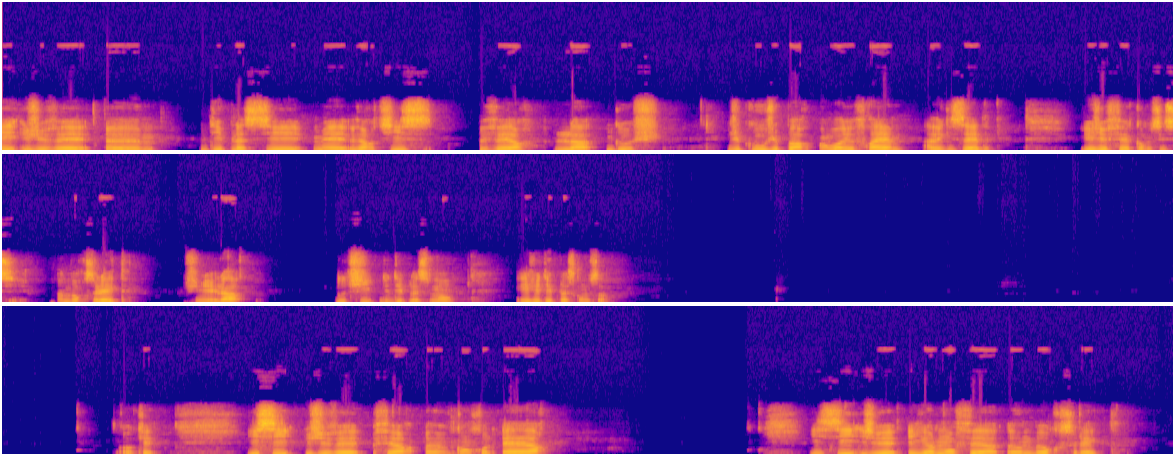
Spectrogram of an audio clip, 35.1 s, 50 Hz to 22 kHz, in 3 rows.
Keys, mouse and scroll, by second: 0.9 KP_1, 1.9-2.4 ctrl+scroll up 2, 3.0-3.7 scroll up 1, 4.5 z, 9.8 right click, 10.5 b, 14.0-19.5 drag, 24.8-27.9 shift+scroll down 2, 27.9 ctrl+r, 31.7 right click, 31.9 b, 34.2-35.1 drag.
